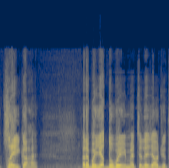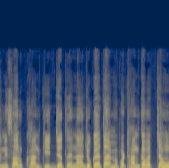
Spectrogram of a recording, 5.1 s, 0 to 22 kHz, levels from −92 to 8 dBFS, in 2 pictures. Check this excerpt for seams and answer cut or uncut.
uncut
